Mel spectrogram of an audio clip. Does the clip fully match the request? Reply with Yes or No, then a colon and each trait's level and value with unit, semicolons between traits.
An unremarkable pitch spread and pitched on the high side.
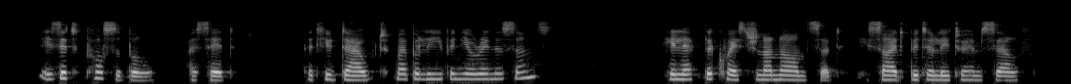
Yes: average, 3.5 semitones; high, 230 Hz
